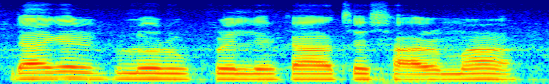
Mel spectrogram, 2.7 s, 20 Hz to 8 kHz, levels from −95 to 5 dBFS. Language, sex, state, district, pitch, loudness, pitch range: Bengali, male, West Bengal, Alipurduar, 140 Hz, -17 LUFS, 140-150 Hz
